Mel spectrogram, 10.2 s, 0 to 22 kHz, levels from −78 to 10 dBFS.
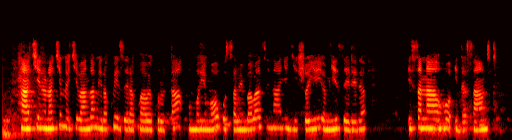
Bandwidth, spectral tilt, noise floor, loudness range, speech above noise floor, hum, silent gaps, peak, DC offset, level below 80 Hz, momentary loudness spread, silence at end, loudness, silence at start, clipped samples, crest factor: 7.8 kHz; -4.5 dB/octave; -68 dBFS; 4 LU; 44 dB; none; none; -2 dBFS; under 0.1%; -58 dBFS; 11 LU; 0.3 s; -24 LUFS; 0.05 s; under 0.1%; 22 dB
